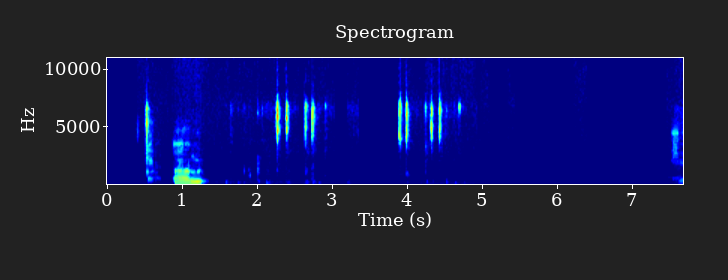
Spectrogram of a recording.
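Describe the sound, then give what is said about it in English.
Computer keyboard typing while writing a message: light, sparse keystroke clicks in short irregular clusters, quiet overall, after a brief voice sound near the start. “So let me type out the next message here.”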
